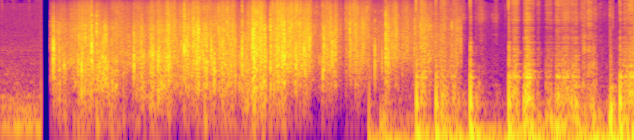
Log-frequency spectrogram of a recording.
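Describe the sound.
A pen scratching continuously as letters are written by hand on paper, with a dense rustling texture that varies in intensity and a brief pause near the start.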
